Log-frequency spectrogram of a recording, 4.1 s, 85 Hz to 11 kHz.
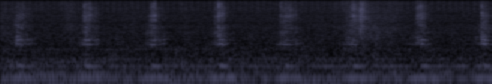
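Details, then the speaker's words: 42-inch Hampton Bay Littleton ceiling fan on medium speed: a soft, regular tick just under two per second over a low motor hum, from a bent blade wobbling and vibrating. "Now for medium speed. Now you can hear the blades vibrating."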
